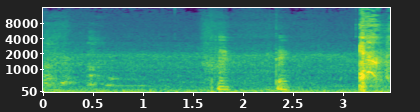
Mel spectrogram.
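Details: Brief voluntary coughs from an adult on request, the last one louder, in a quiet room with low background noise.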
